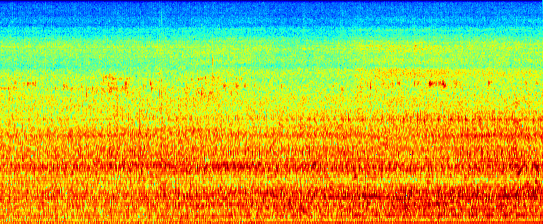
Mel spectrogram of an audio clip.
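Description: Engine of an open off-road jeep running at a crawl at walking pace, a steady low hum that grows slightly louder as the vehicle approaches.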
